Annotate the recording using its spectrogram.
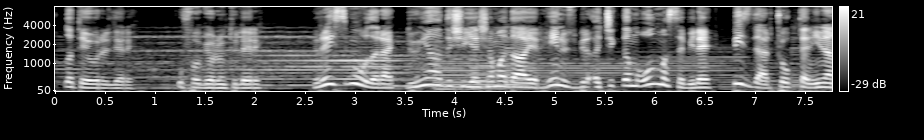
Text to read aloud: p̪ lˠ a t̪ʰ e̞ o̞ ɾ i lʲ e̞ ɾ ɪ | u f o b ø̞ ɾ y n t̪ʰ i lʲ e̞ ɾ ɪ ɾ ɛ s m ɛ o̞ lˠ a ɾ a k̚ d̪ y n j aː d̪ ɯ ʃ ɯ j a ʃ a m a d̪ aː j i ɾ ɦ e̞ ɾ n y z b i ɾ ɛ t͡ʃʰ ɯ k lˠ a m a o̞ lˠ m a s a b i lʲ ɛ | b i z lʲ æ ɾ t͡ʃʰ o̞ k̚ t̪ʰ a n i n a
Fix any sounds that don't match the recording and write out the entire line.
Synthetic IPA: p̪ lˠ a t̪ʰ e̞ o̞ ɾ i lʲ e̞ ɾ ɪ | u f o ɟ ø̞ ɾ y n t̪ʰ y lʲ e̞ ɾ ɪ ɾ ɛ s m i o̞ lˠ a ɾ a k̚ d̪ y n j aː d̪ ɯ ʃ ɯ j a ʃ a m a d̪ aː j i ɾ ɦ e̞ n y z b i ɾ a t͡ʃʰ ɯ k lˠ a m a o̞ lˠ m a s a b i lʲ ɛ | b i z lʲ æ ɾ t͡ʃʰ o̞ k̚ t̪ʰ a n i n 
